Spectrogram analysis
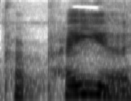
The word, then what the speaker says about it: prepare: Selection nhấn âm 2, vegetable nhấn âm 1, display nhấn âm 2, spinach nhấn âm 1, cucumber nhấn âm 1, prepare nhấn âm 2, pineapple nhấn âm 1,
